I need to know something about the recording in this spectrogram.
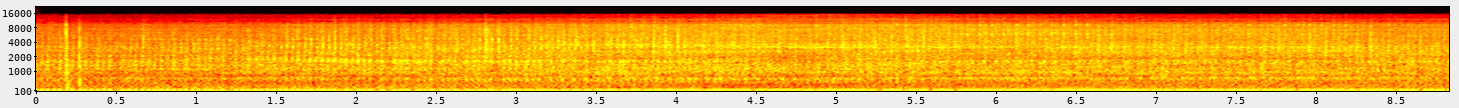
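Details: Yamaha XS650 twin, rebuilt engine just reinstalled and first started, warm with points not yet properly adjusted: deep, steady idle with an even low thump, no misses, knocks or rattles, no oil smoke seen; normal idle.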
